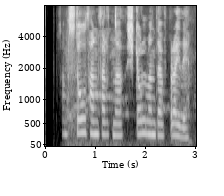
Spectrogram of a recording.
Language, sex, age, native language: Icelandic, female, 13, Icelandic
